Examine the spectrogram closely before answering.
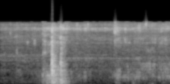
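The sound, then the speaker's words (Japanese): Tap water runs over a plastic food container stained by tomato curry as it is washed. The steady faint stream has a brief louder splash early on and a few smaller spatters later. “今、カレーを入れていってタッパーを洗っています。”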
